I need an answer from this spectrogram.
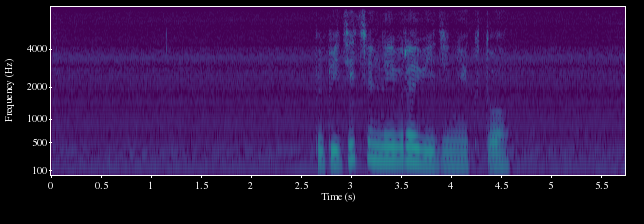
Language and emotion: Russian, neutral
